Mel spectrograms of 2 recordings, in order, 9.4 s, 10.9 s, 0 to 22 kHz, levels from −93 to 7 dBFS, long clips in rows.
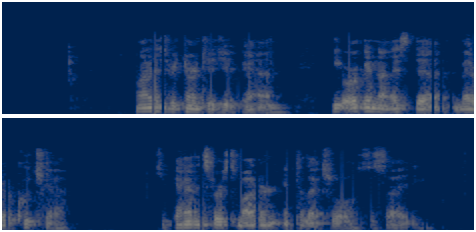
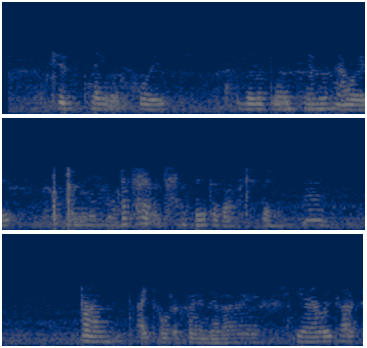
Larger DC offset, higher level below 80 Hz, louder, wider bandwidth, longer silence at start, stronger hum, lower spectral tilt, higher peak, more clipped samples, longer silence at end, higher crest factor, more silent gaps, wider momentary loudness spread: neither; first, -74 dBFS vs -82 dBFS; first, -48 LUFS vs -53 LUFS; second, 8 kHz vs 16 kHz; first, 0.65 s vs 0.05 s; neither; second, -5 dB/octave vs -8 dB/octave; about the same, -28 dBFS vs -30 dBFS; neither; first, 0.45 s vs 0 s; about the same, 20 dB vs 24 dB; first, 6.03-6.08 s vs none; second, 12 LU vs 17 LU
